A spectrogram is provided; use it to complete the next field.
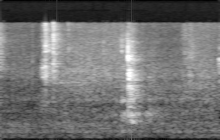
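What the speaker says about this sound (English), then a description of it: "shape it with my scissors for now" Hair shears snip through tapered natural hair in three quiet, crisp cuts spaced about a second apart, close and soft against a faint room hiss.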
